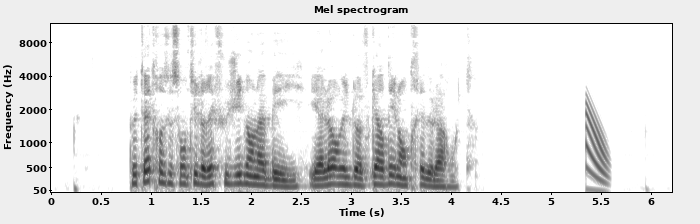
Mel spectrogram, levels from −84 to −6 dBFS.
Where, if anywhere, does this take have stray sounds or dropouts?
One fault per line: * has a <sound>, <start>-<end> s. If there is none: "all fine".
* has a chirp, 5.4-5.6 s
